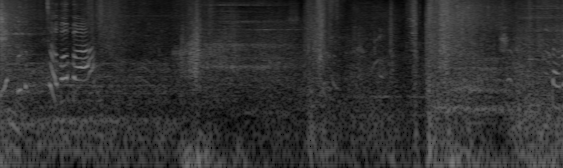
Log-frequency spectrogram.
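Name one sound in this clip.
Magic spells burst and whoosh in a fast game battle.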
